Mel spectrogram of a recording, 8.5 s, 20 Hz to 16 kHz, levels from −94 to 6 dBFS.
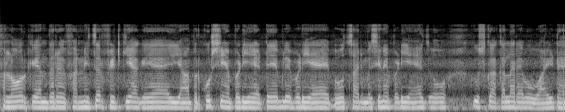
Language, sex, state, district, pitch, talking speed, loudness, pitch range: Hindi, male, Rajasthan, Bikaner, 130 Hz, 200 wpm, -17 LUFS, 125-135 Hz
